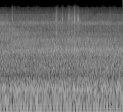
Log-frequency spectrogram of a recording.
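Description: A motor vehicle engine running steadily close by: an even, low rumble that neither rises nor fades.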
